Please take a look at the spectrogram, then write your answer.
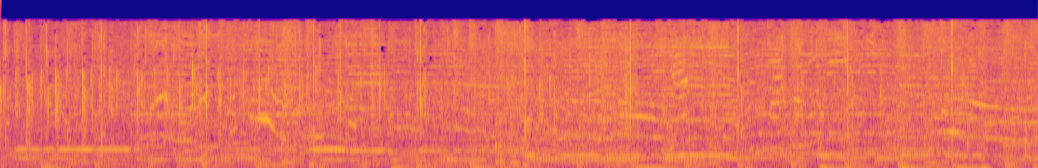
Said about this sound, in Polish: Bijemy brawo i prosimy, aby balony szły do papieża i śpiewamy.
